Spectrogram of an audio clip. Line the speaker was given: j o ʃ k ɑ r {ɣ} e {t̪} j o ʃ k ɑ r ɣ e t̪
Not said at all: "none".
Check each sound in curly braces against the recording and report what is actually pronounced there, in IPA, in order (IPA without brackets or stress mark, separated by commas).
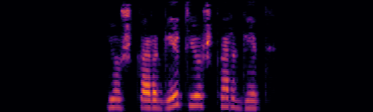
ɣ, t̪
